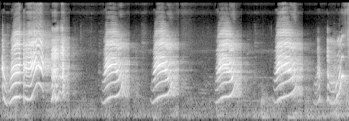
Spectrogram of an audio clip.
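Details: Indian ringneck parakeets, a talking pair, repeating loud speech-like phrases about once a second, each a swooping tone that dips and climbs with rich buzzy overtones, separated by short silences.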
